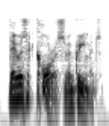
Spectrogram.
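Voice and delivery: plain reading voice

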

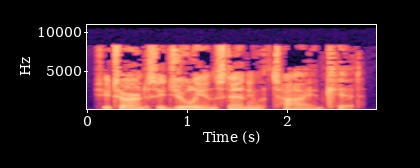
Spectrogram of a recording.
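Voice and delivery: ordinary delivery, nothing marked

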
